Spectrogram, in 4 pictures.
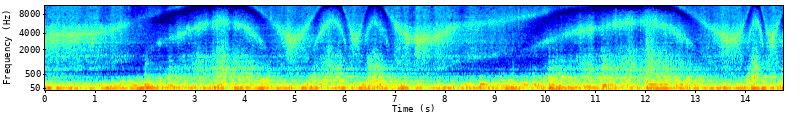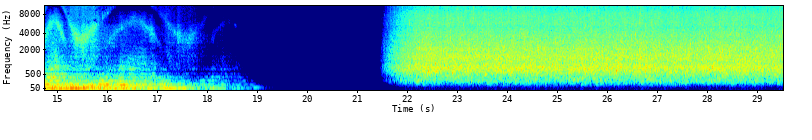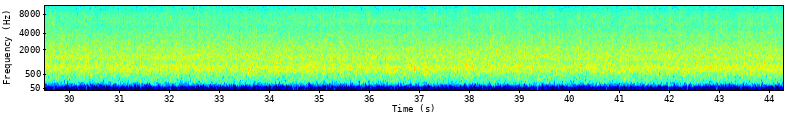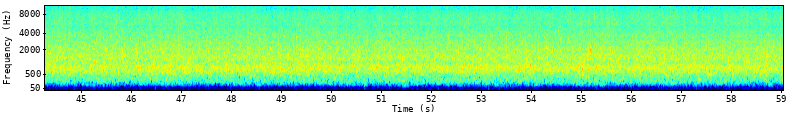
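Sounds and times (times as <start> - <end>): flowing water rushing: 21.6 - 59.0.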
